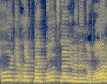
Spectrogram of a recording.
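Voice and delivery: high, loud panicked gasp, blurted out.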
